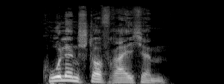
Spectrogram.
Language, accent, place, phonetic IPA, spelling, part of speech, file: German, Germany, Berlin, [ˈkoːlənʃtɔfˌʁaɪ̯çm̩], kohlenstoffreichem, adjective, De-kohlenstoffreichem.ogg
- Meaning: strong dative masculine/neuter singular of kohlenstoffreich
